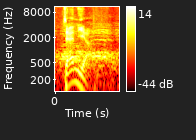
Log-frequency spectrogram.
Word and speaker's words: Denya: Denis said his nickname is spelled D-E-A, but he said you will not be able to pronounce it, which we take as a challenge. Denya is what we're told is the proper pronunciation.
